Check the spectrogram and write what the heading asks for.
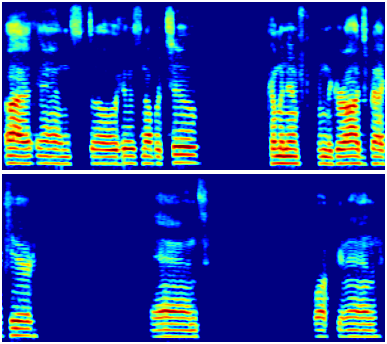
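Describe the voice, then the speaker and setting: A man with a slightly hoarse voice, talking casually and haltingly as a tile installer walking someone through his work. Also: mid-range voice, monotone, dull audio. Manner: hesitant, halting. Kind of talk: casual informal walkthrough talk.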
